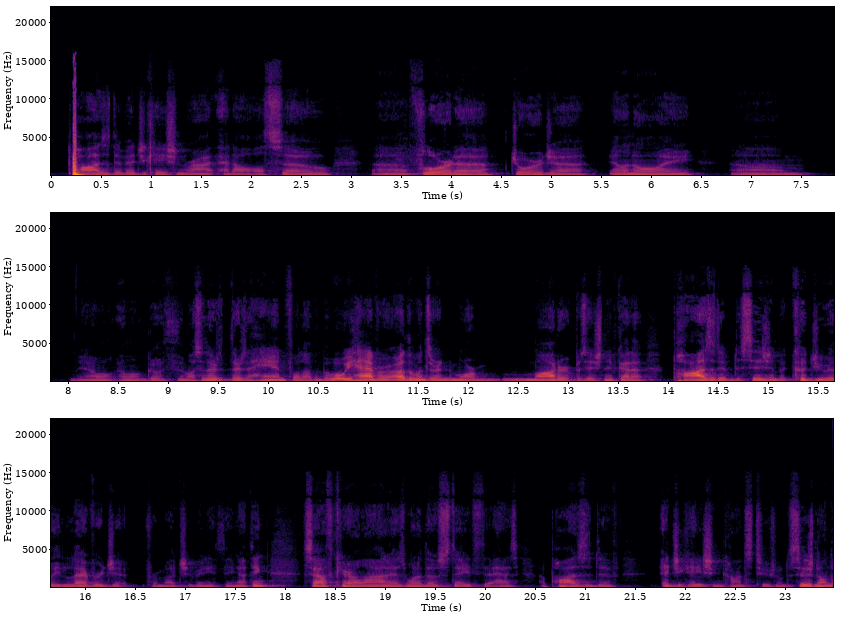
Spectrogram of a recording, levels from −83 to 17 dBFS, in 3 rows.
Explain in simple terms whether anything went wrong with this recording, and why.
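Nothing went wrong; no faults can be heard here.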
